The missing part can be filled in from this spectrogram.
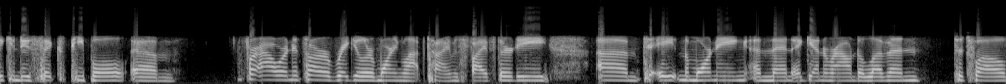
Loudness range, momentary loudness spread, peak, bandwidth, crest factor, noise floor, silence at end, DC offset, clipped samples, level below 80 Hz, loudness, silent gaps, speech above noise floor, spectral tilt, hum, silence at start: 2 LU; 6 LU; 0 dBFS; 15.5 kHz; 18 dB; -46 dBFS; 0 s; under 0.1%; under 0.1%; -58 dBFS; -16 LUFS; none; 28 dB; -5 dB/octave; none; 0 s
